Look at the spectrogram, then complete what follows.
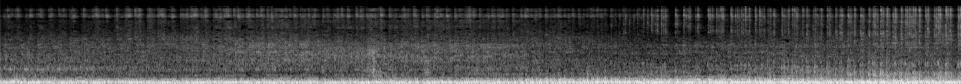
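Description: Cammed GM LS-family V8 truck engine, with forged pistons and rods and a Texas Speed Stage 3 cam, running through its aftermarket exhaust with a steady deep rumble. It gets a little louder in the last few seconds.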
